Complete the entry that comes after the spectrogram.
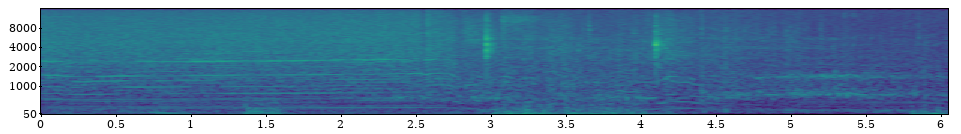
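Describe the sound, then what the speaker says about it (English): Mercedes race car in a sim racing game labouring up a hill, its engine droning steadily with a low, strained hum and harmonic whine that bogs down midway, heard clearly throughout with no talk over it. "This Merc just has no power unless you spooled that turbo up."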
